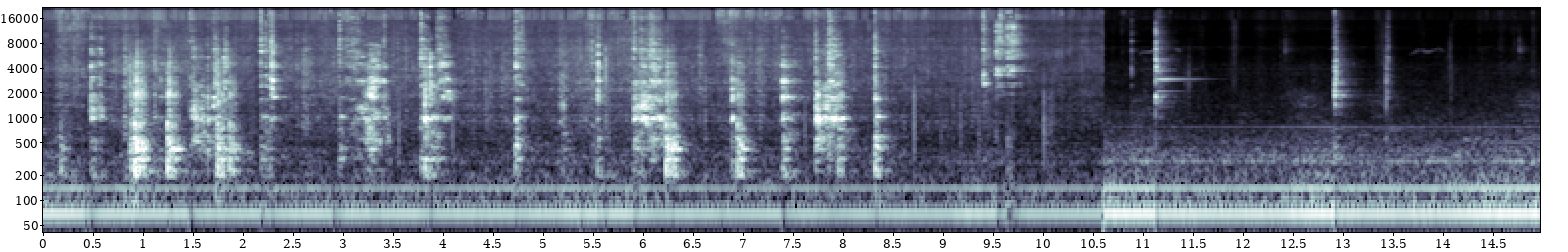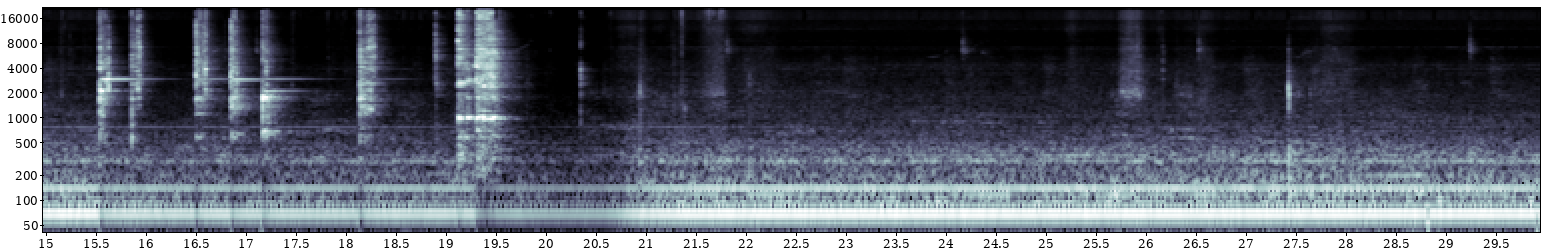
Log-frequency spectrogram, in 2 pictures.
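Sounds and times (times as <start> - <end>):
food sizzling: 0.0 - 11.6
steady low hum: 0.0 - 29.9
spatula scraping a pan: 0.2 - 8.8.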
